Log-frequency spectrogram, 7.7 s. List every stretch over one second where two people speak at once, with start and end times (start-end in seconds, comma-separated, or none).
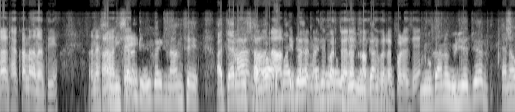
3.5-5.8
